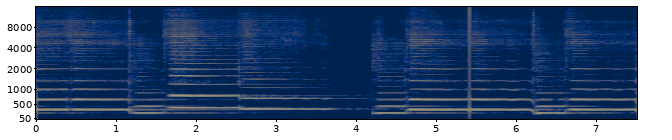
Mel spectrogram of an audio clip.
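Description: Solo saxophone playing a slow melody of long held notes, in two phrases with a short pause about four seconds in.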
